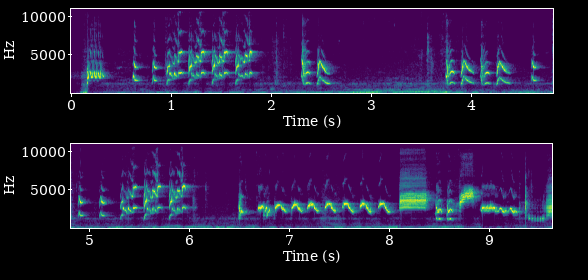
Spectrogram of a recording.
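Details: Asian pied starling singing a varied, full song used to stimulate other starlings to sing; bursts of rapid chattering notes, repeated squeaky whistles and harsh squawks, with a faint steady hum and low background noise beneath.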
